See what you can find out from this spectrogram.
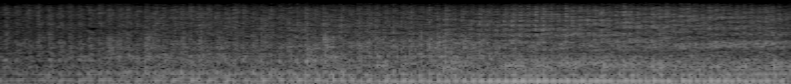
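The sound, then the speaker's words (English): Road noise from the back of a cab riding around West London: a faint, continuous low engine hum and tyre rumble that swells slightly and holds steady with no clear breaks. “If you're wondering about the road noise in the background, Zephaniah is speaking while riding around West London in the back of a cab.”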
